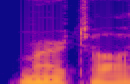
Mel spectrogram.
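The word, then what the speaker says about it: Murtagh: was forcing himself to go through with it myto he said and his voice broke on the second syllable Owen merto merang no registration the Wayne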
